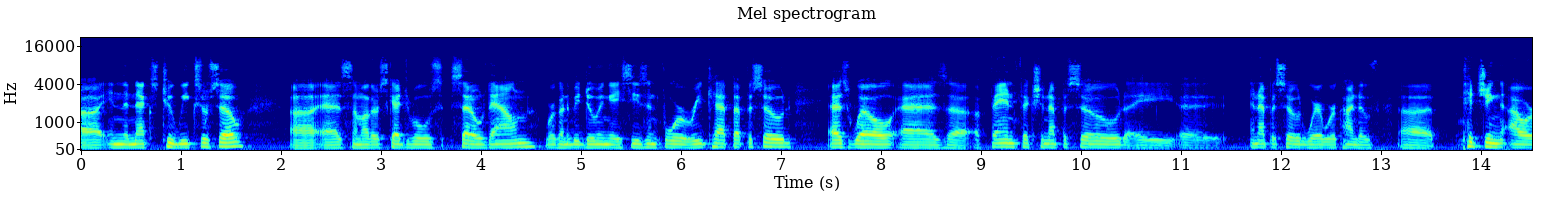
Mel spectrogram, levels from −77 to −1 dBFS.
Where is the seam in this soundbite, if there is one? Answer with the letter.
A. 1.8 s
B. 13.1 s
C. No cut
B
